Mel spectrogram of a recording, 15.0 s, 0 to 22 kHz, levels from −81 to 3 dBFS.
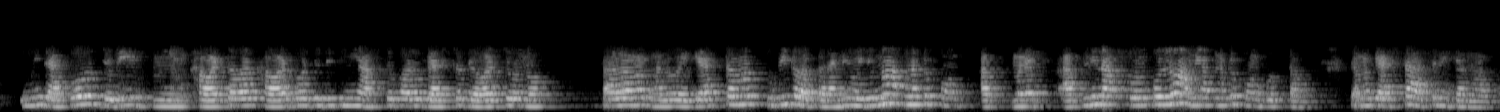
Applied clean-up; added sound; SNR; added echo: none; none; none; reverberation time 0.7 s.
